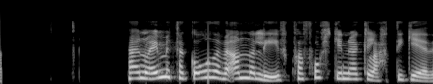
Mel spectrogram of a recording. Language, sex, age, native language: Icelandic, female, 40-49, Icelandic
